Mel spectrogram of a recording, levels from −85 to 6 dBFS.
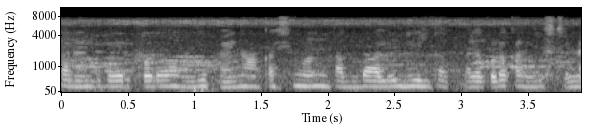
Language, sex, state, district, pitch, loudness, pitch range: Telugu, female, Andhra Pradesh, Krishna, 185 Hz, -18 LUFS, 175-190 Hz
